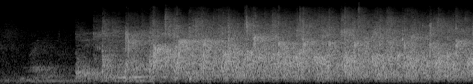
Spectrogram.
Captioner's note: audience clapping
